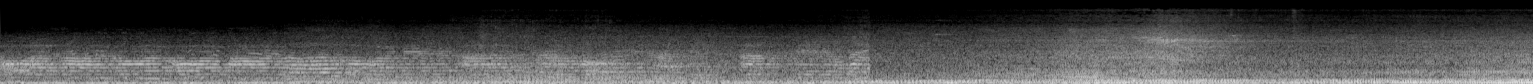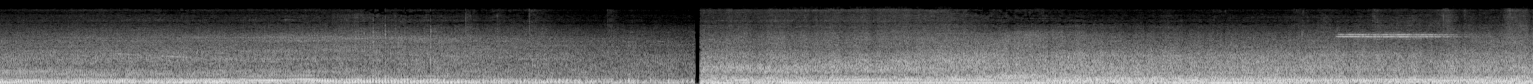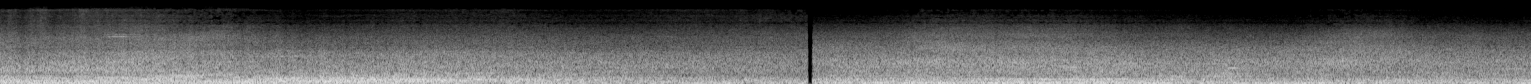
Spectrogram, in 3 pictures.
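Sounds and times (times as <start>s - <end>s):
road traffic rumble: 0.0s - 45.9s
brief high beep: 28.7s - 29.8s.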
